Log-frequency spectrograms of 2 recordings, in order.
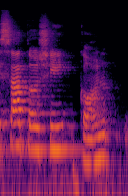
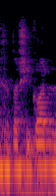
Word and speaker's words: Satoshi Kon: Y bueno, nada, la peli de la que voy a hablar yo va a ser Perfect Blue de Satoshi con De nuevo, probablemente esté pronunciando mal el nombre como siempre. – Está perfecto. Yo no estoy contando el trigger para poner aplausos porque Satoshi Kon lo amamos acá.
